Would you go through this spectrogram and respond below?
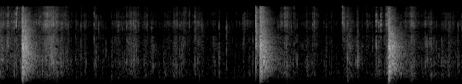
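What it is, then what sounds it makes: Plastic bubble wrap. A large clear plastic bubble wrap sheet with air-filled bubbles is held up and crinkled and squeezed between fingertips and short nails. A steady, bright crackling crinkle runs throughout, with three sharp, louder bursts standing out clearly from it.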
